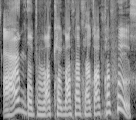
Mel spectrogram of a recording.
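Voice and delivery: mumbled, garbled godfather impression; hammed-up mafia boss, words swallowed; badly faked film-don voice; Marlon Brando. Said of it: "Do you remember when he was like".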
